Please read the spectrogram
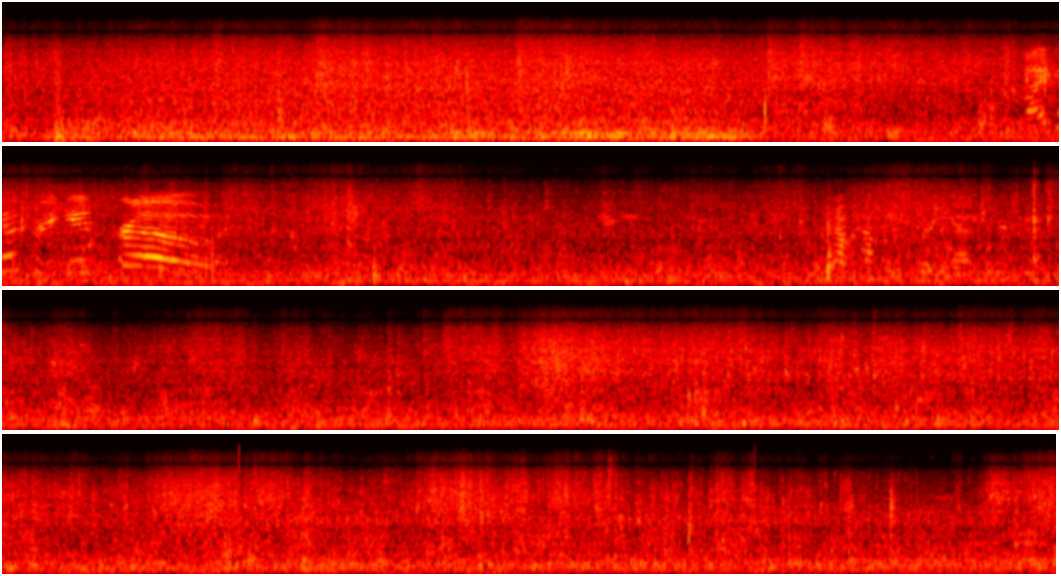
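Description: A sailboat's inboard engine running steadily at low speed as boats come alongside to raft up, with wind on the microphone and people calling out. A brief high squealing is heard about eight seconds in.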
